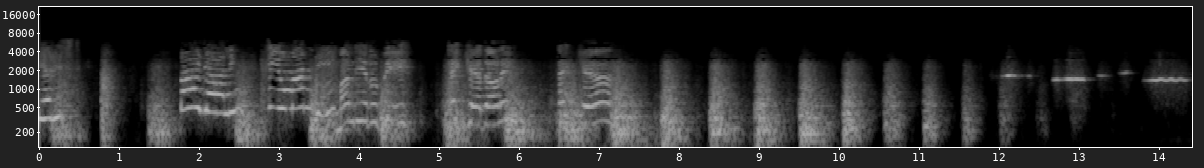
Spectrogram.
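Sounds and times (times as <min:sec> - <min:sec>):
speech: 0:00.0 - 0:00.9, 0:02.0 - 0:07.4
regular thuds: 0:00.0 - 0:13.2
man on a train platform whistling a merry tune: 0:12.0 - 0:14.4.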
